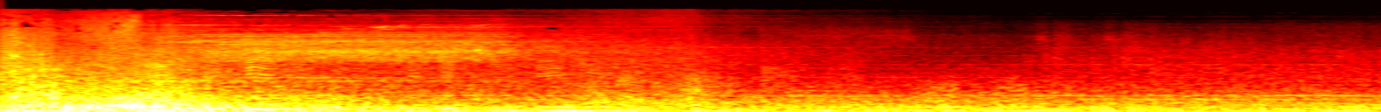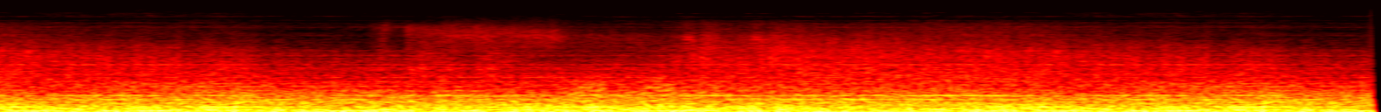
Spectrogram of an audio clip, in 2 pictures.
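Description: A soft orchestral victory theme plays in a video game.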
